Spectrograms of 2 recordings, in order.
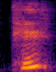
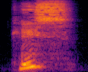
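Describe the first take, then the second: First: The word ends with no consonant sound. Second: The word ends with an audible S sound. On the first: "without an S" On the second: "with an S"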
